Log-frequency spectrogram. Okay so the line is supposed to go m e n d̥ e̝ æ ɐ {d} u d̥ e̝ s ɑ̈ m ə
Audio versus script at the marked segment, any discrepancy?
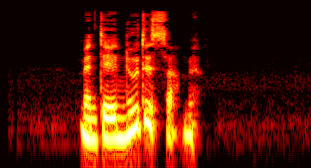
yes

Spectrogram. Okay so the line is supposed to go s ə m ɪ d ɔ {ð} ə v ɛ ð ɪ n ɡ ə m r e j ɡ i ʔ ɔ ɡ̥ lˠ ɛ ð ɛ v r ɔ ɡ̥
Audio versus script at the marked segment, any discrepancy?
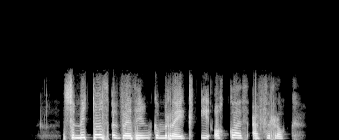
no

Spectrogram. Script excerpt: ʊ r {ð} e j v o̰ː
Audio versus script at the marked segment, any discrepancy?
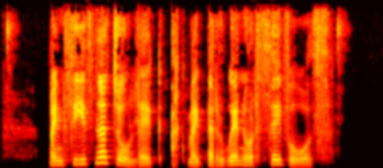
yes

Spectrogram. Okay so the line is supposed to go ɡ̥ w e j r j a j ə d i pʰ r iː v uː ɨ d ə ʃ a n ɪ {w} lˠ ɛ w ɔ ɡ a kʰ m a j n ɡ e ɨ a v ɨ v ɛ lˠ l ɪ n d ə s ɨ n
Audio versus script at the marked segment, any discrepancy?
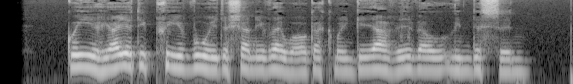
yes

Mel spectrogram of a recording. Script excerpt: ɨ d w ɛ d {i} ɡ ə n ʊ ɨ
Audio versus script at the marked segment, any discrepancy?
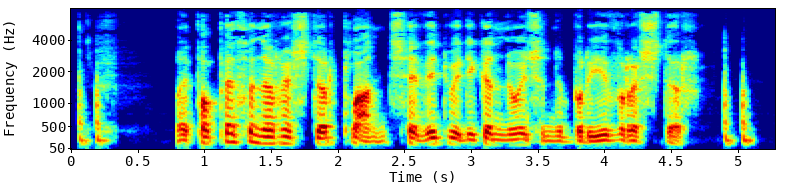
no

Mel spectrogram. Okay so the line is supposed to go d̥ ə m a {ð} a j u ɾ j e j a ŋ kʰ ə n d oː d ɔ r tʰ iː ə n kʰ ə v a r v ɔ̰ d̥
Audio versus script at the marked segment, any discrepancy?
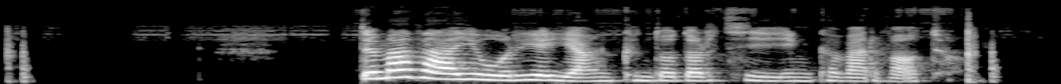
no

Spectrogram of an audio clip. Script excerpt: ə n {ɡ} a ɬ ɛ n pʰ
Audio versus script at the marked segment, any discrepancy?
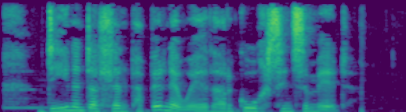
yes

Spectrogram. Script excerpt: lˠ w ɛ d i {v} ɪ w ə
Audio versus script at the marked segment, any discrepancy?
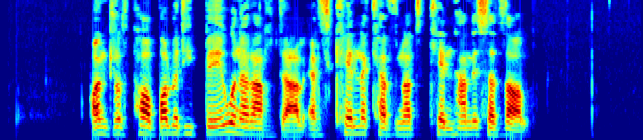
yes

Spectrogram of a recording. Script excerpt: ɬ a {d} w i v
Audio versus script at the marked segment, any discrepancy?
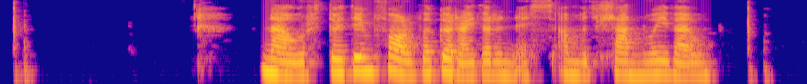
yes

